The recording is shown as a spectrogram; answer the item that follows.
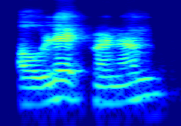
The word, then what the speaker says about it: olecranon: Que tiene una pronunciación media rara en inglés. Olecranon. Olecranon. En español tiene la misma, se escribe de la misma manera que en inglés, pero con un acento en la E.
